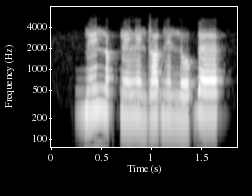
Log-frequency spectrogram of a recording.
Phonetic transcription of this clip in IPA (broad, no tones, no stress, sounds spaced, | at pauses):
ɡ͡b ẽ n ɒ k͡p ẽ l ẽ d ɒ d ɛ̃ n o ɠ ɜ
